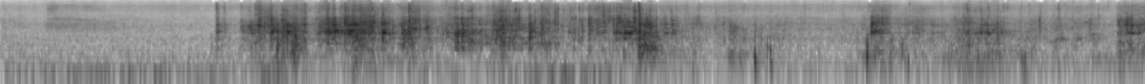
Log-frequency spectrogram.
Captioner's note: metal rattling and scraping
